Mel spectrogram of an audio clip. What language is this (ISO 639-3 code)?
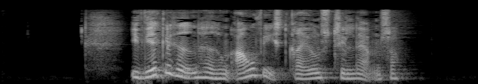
dan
